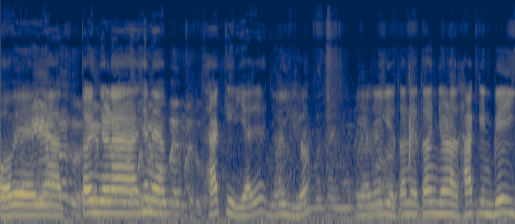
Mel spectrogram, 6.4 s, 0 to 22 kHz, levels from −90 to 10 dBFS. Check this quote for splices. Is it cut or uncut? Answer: uncut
